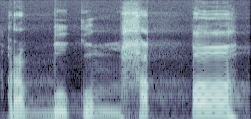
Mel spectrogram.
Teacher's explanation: Rbukum mim sukun bertemu ha. Mim sukun dibaca jelas tanpa mendengung idhar syafawi.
